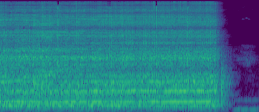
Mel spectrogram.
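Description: Steady, even electrical buzz with a firm mid tone holding under load, then cutting off cleanly; the vibrator inverter is working normally.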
